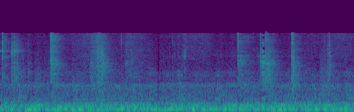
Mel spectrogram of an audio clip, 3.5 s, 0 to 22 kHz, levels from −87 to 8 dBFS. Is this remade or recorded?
remade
